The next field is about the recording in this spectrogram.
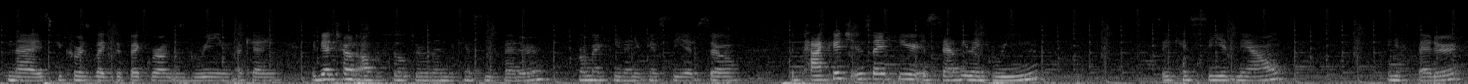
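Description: Clear music plays in the background as a woman speaks. She keeps a moderate pace with long, frequent pauses. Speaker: streamer. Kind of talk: casual livestream chat. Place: home room. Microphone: studio mic.

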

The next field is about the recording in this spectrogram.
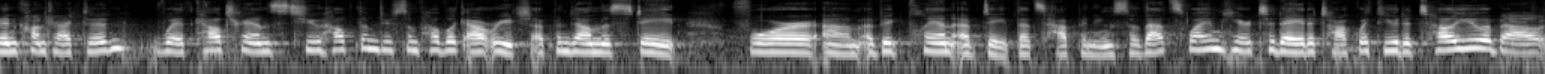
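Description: Ordinary pitch variation at a moderate pace from a woman. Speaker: keynote presenter. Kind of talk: conference presentation. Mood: friendly, smiling. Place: meeting room. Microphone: lapel.

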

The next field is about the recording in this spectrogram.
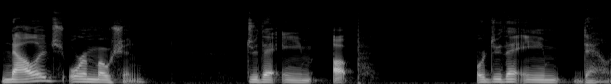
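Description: A man at a fairly low pitch, lively intonation and a quiet background. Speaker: channel host, lawyer. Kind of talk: tribute commentary to camera. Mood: solemn, reflective. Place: studio. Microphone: studio mic.

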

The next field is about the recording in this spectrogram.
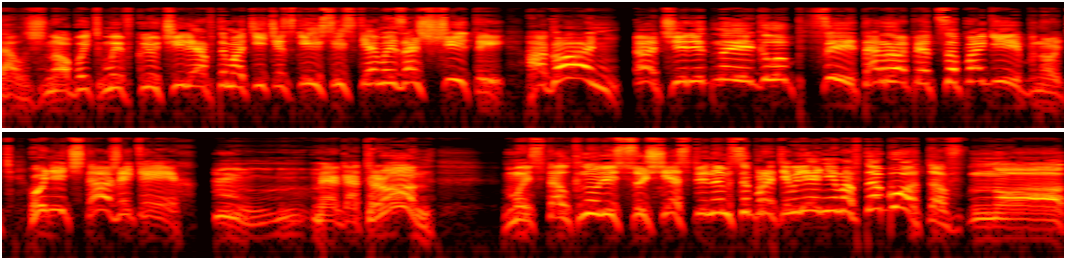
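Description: A man speaks in a put-on character voice pitched extremely high. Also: moderate pace. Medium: dub. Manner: shouting, commanding, with gloating laughter.

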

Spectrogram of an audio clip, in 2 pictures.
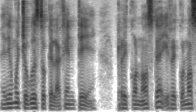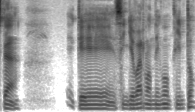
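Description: Here a man speaks at a fairly low pitch. The background is quiet. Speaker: sound system DJ. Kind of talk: casual interview. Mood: earnest, reflective. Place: home room. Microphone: handheld.

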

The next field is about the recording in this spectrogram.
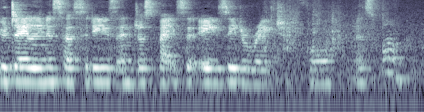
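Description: A woman talks fast at a medium pitch with little pitch movement, over clear background noise.

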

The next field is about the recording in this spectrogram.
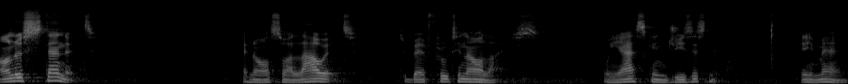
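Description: A man with a bright, sharp tone talks at a fairly slow pace, leaving long, frequent pauses, his pitch moving in an ordinary way. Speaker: pastor. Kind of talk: sermon. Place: church. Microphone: podium.

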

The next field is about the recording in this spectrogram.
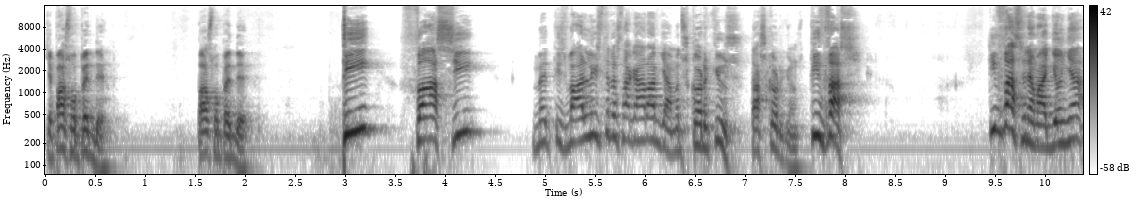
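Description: Against a quiet background, a man with a high pitch and a bright, sharp tone uses a raised, projected voice in a furious, animated tone, with very wide pitch swings and big swings in loudness, at a fairly slow pace with long, frequent pauses. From Greece. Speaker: comedy vlogger. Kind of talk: angry rant / comedy review. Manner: loud, furious, sweary and sarcastic; animated, exasperated, repeating words and stuttering. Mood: mock outrage. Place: home room. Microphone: webcam.

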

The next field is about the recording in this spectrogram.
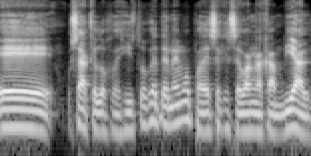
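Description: A man's fairly low voice at a fairly quick pace, ordinary pitch variation, quiet background. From Dominican Republic. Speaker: teacher and education YouTuber; teacher explaining a circular. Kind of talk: educational commentary on an official circular. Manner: hesitant, frequent filler eh. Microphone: webcam.

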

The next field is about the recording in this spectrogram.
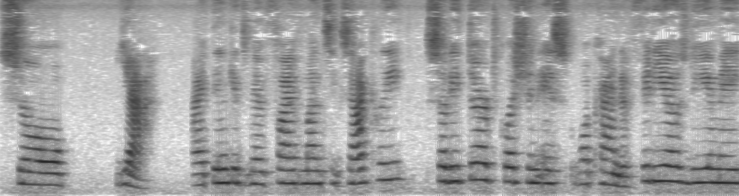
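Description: A woman's fairly high, somewhat breathy voice, dark and mellow, with a non-native accent, fairly even intonation and a fairly slow pace. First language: not English. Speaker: book vlogger. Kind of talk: casual vlog monologue. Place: home room.

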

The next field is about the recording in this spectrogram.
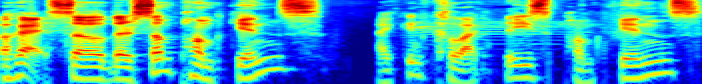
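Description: A man at medium pitch with very wide pitch swings and a fairly slow pace, with music in the background. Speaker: livestreamer, gamer. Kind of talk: casual gaming livestream chat. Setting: livestream.

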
